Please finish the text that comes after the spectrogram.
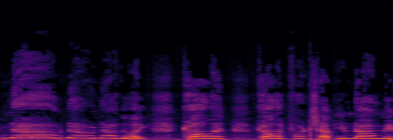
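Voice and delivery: high, frantic begging cry; pleading victim voice. Retold or imitated. Trapped player begging Jason to spare him, crying high. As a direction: squeal for mercy like a doomed camper.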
